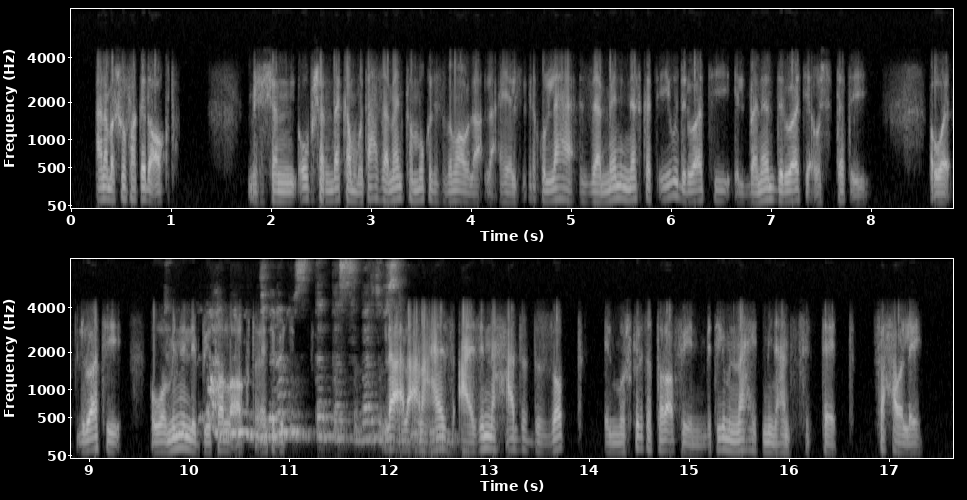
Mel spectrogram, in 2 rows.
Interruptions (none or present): present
